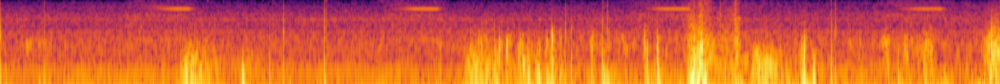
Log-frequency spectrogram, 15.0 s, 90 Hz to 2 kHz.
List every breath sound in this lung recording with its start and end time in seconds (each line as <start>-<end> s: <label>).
2.68-3.56 s: inhalation
6.99-7.77 s: inhalation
